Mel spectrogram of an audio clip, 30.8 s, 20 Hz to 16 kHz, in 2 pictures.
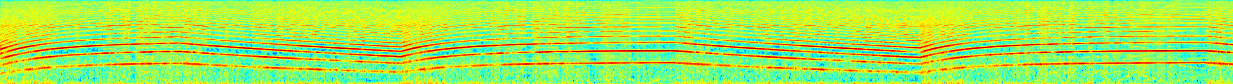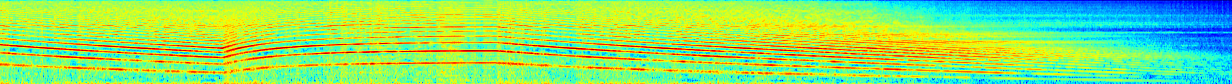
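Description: Old-model S0 electric motor siren wailing: its pitch climbs for about two seconds and falls for about three, four times over. After the fourth peak it winds down in one long falling whine, fading away over the last several seconds.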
